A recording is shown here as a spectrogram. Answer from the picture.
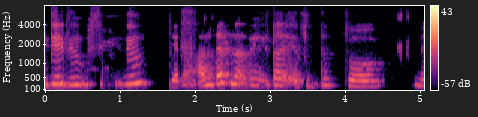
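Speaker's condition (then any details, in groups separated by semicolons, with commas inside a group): Cerebral palsy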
